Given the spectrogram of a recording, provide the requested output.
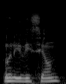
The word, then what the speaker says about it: Univision: Yeah, Univision.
